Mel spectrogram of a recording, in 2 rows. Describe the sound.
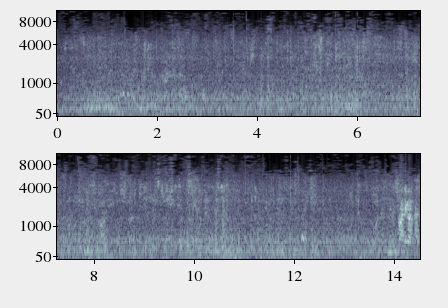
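A KiHa 85 series diesel train, limited express Hida No. 1, rumbles steadily along the rails between Hida-Kanayama and Hida-Furukawa in Japan, passing Kanayama Station beside the Hida River, its engine drone and wheel noise continuous and fairly loud throughout, with muffled voices faintly audible beneath the running noise.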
